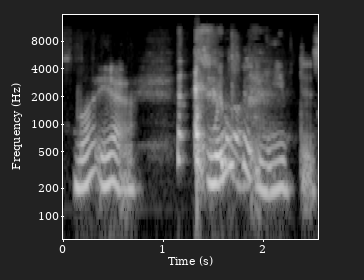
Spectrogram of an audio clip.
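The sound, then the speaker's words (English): A single sharp sneeze bursts out between stretches of casual conversation, brief and loud against the surrounding voices. “Bless you.”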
